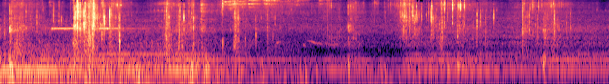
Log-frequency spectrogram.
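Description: Faint, irregular crunches and clicks of footsteps on loose gravel, over a steady low hum.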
